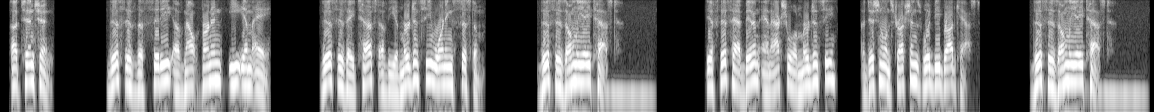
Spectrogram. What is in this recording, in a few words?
test announcement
